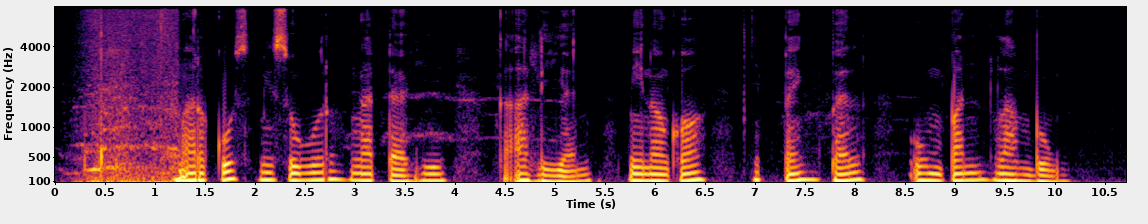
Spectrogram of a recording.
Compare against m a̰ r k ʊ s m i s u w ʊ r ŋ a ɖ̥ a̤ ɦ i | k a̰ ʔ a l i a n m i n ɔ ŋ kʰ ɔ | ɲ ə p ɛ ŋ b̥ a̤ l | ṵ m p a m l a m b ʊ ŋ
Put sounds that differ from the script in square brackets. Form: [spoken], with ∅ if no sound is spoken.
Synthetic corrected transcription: m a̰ r k ʊ s m i s u w ʊ r ŋ a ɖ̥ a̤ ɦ i | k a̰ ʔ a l i a n m i n ɔ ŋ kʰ ɔ | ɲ ə p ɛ ŋ b̥ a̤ l | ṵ m p a [n] l a m b ʊ ŋ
